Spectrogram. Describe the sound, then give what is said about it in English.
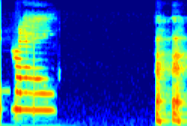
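A voice imitates a cat's meow, one drawn-out mew, then after a pause of silence two more quick meow-like calls close together, loud. “Me, cat lady, do your thing.”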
